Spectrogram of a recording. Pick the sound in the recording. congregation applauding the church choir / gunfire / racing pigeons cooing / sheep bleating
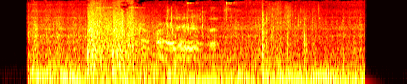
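gunfire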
